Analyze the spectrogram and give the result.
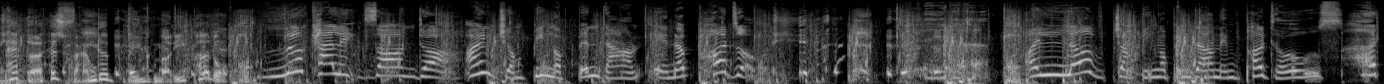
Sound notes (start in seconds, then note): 2.6 snorts; 7.8 giggling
